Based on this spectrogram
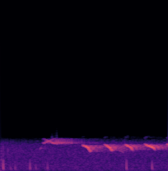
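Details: Blue-and-white flycatcher heard but not seen in mountain forest on Awaji Island, Japan, taken with a compact camera: a high sustained whistle followed by a quick run of four or five sharp down-slurred notes, over soft hiss.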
